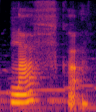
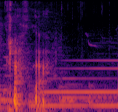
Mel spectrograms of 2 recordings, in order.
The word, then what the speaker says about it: Klavka: Oh my god, I just realized I read her name wrong. It's Klavka. Okay, Klavka.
